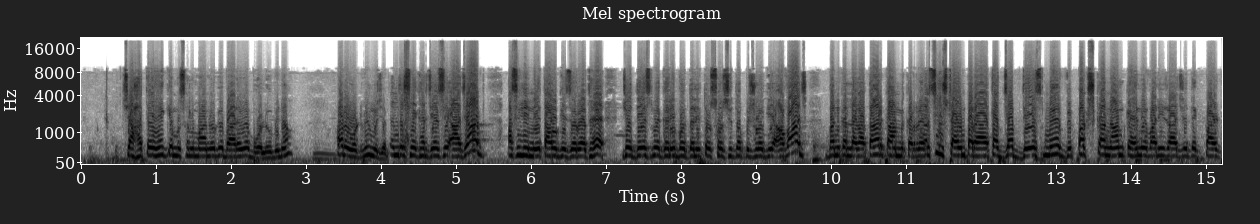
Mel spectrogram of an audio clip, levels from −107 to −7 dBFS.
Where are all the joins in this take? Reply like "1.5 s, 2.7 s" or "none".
4.1 s, 11.2 s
